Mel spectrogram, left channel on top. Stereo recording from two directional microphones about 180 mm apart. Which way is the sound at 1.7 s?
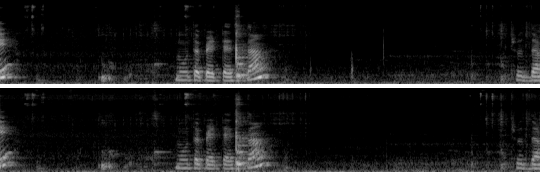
65° left (ahead or behind).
